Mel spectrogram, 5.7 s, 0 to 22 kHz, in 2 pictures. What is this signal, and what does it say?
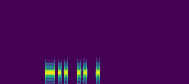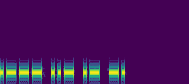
Morse code, heard as a keyed tone, about 25 wpm, 550 Hz. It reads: DIE JUAN
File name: Ultimate Word List / 25WPM Ultimate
